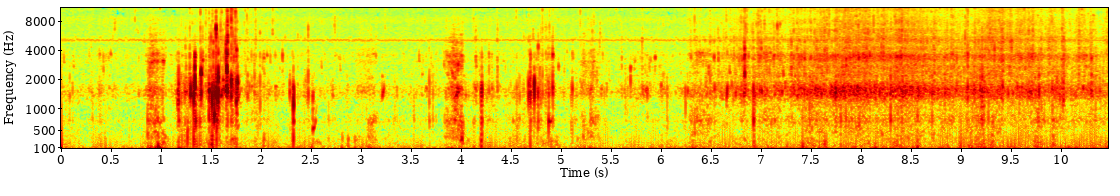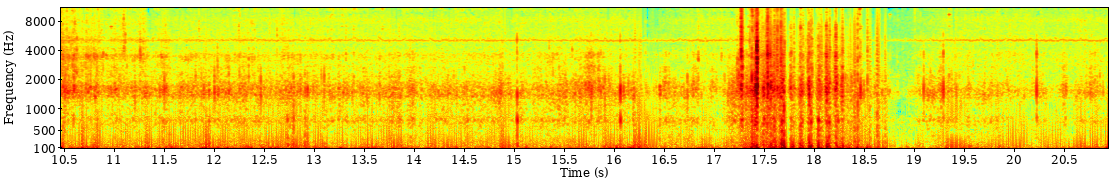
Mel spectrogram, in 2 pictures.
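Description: Water splashing and sloshing around a swimming dog's body, heard through a camera housing on its back, over a steady muffled rumble of wind and movement on the housing. There is a brief burst of noise near the end.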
